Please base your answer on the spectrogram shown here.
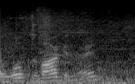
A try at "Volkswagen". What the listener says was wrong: It's an F. Like it's not a V. It is pronounced like an F. So it's Volkswagen.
